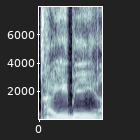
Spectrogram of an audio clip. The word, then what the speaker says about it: Taibbi: Number 11 on the Twitter file drop list from Matthew, is it Taibbi? I'm not even sure how to say his name. – Sounds about right. – Taibbi, whatever.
